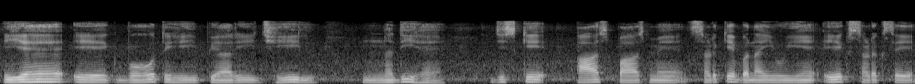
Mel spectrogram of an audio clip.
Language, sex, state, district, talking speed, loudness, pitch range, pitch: Hindi, male, Rajasthan, Bikaner, 125 wpm, -19 LUFS, 100-110 Hz, 100 Hz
